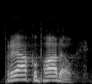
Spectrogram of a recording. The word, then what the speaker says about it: preocupado: Preocupado. Oh, good. Gracias. Preocupado.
